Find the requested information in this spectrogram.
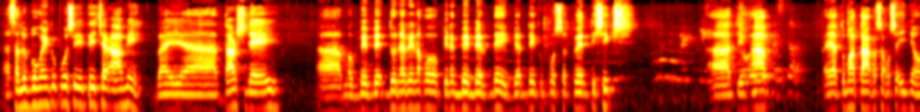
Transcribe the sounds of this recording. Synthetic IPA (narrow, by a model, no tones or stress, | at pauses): ʔasɐlʊbuŋɪnkopʊsit̪it͡ʃɛɹʔaːmi | bajat̪aɹsd̪ej | ʔamɐɡ̚bɛbɛd̪ʊnɐɾɪnɐko̞pɪnɐɡ̚bɛbɛɾt̪̚d̪ejbɛɾt̪̚d̪ejkopʊsɐt̪wɛnt̪ɪsɪks | ʔɐt̪jʊŋʔak̚ | kːɐjat̪ʊmaːt̪aːkɐsɐko̞sɐʔɪɲːo̞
